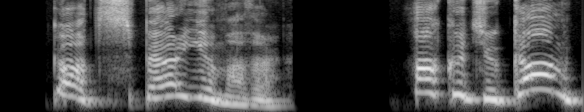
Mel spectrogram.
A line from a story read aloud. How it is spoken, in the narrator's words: cried Tom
